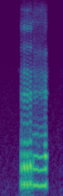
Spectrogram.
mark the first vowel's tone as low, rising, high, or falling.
high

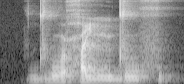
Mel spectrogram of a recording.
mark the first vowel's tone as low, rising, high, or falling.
low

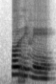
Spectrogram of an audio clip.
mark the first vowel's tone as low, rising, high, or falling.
high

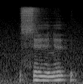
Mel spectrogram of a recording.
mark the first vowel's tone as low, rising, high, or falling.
low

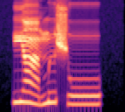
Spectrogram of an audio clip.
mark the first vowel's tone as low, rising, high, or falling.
falling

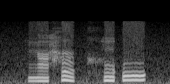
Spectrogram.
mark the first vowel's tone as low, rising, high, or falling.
low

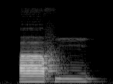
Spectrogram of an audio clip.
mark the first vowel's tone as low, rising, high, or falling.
high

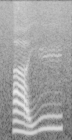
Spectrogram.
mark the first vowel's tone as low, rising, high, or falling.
low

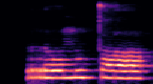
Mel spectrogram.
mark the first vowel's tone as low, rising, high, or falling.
low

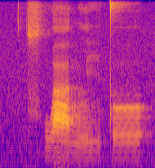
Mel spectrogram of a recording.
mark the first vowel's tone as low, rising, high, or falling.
falling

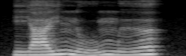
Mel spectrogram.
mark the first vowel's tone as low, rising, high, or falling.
rising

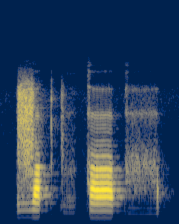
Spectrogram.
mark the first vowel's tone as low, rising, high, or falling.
high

